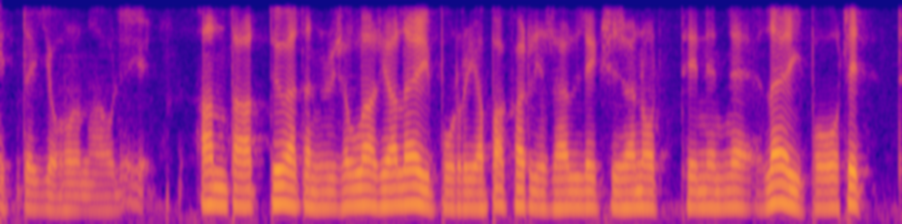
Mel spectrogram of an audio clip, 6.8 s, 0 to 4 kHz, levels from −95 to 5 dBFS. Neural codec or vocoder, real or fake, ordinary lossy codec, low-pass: codec, 16 kHz, 4 kbps, X-Codec, HuBERT features, trained on LibriSpeech; fake; none; 3.6 kHz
